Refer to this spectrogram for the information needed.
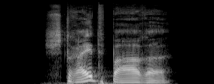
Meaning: inflection of streitbar: 1. strong/mixed nominative/accusative feminine singular 2. strong nominative/accusative plural 3. weak nominative all-gender singular
- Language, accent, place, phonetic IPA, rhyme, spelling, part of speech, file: German, Germany, Berlin, [ˈʃtʁaɪ̯tbaːʁə], -aɪ̯tbaːʁə, streitbare, adjective, De-streitbare.ogg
